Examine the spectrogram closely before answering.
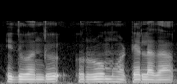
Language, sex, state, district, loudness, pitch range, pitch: Kannada, male, Karnataka, Bidar, -14 LUFS, 115-120 Hz, 115 Hz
